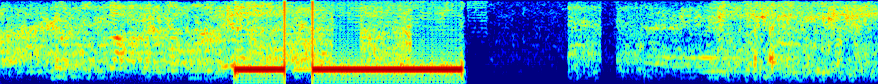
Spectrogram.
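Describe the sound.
A telephone tone sounds after a dropped call: two steady low beeps, a short one and then a longer one, each set off by a click over faint background noise, before the line falls silent.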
